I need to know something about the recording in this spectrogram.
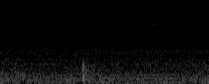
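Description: Marker pen writing on a whiteboard: faint, short rubbing strokes as a word is written letter by letter, with one small tap of the pen a little under a second in.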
